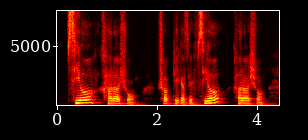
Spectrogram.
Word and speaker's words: Всё хорошо: Всё хорошо, всё хорошо ১ম এ যে ভি শব্দটা আছে এটার উচ্চারণ এফ এর মতো হবে কিছুটা। Всё хорошо উচ্চারণটা হবে ডাইরেক্ট সিও হবে না, উচ্চারণটা হবে всё хорошо, всё хорошо মানে সব ঠিক আছে।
